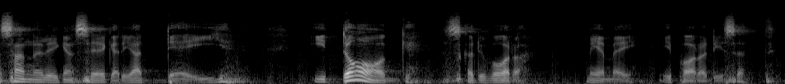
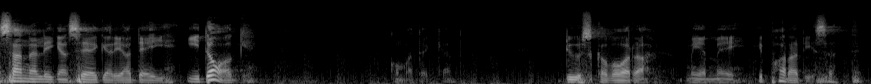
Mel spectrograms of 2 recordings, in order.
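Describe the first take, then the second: First: The pause falls before the word 'idag'. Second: The pause falls after the word 'idag'. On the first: The promise is about being in paradise that same day. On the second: Only the saying happens today; the time of paradise is unknown.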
